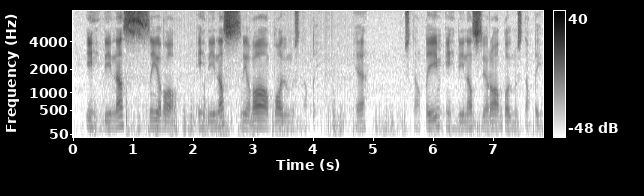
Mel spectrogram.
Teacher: kalau kita membaca huruf shad pada kata as-sirat itu harus mengeluarkan sifat tebalnya ya, isti'la, namanya isti'la dan itbaq ya.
